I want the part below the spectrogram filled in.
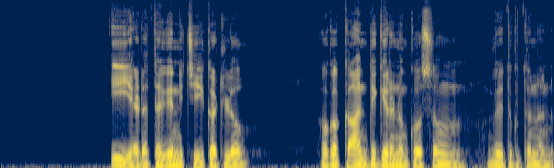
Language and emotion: Telugu, sad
